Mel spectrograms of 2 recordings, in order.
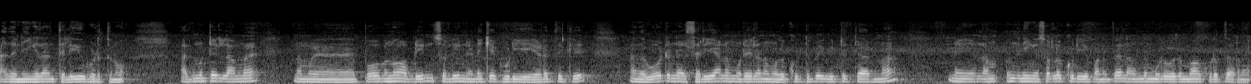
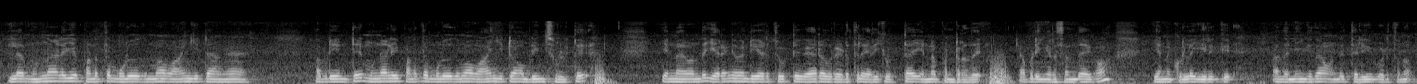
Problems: background sounds at intervals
